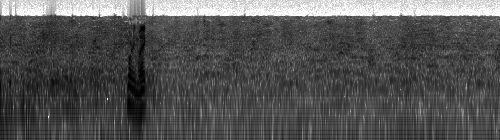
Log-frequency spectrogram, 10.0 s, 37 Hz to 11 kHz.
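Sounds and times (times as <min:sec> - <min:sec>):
murmur of many conversations: 0:00.0 - 0:10.0.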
